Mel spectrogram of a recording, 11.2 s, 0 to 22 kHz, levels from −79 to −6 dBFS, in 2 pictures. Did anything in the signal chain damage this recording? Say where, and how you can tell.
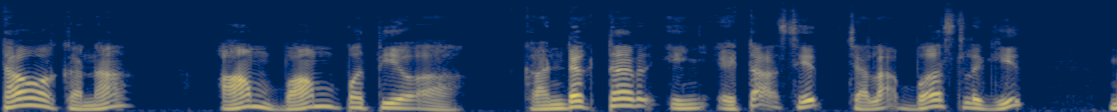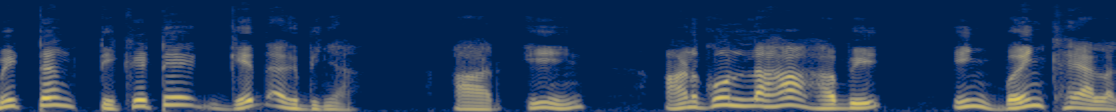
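No, nothing along the way has left a mark on this speech recording. Every stage from capture to playback passes the audio on without any audible damage.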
